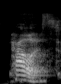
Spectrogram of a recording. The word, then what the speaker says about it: Palast: the time but is it Greg past palast palast okay Greg past palast um Greg palast is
